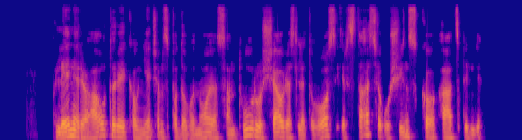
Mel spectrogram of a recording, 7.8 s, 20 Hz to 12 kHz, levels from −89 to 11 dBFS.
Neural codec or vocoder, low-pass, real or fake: none; 9.9 kHz; real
